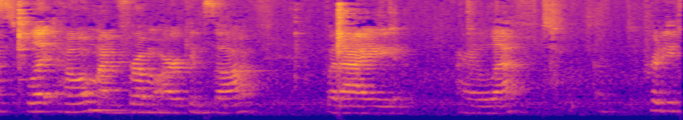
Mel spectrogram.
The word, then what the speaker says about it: Arkansas: LSU but we're right on top and it's pronounced Arkansas and I'm with the rotary club of Hot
